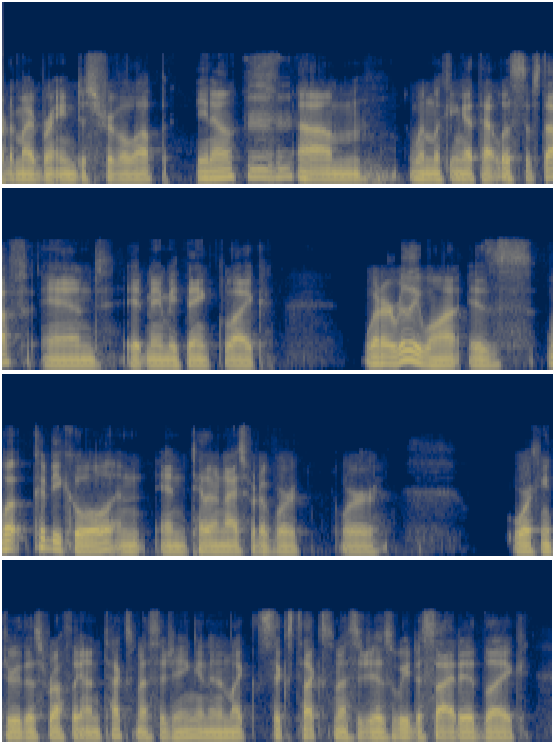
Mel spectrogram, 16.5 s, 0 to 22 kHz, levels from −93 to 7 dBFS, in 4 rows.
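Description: No technical faults occur anywhere in this speech clip.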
